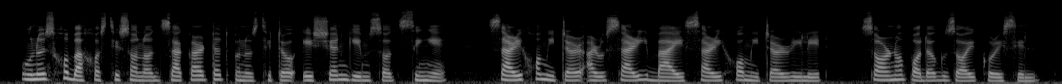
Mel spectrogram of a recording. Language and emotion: Assamese, neutral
